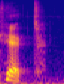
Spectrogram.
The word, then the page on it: kicked: American English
